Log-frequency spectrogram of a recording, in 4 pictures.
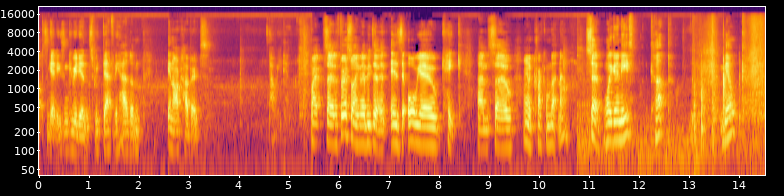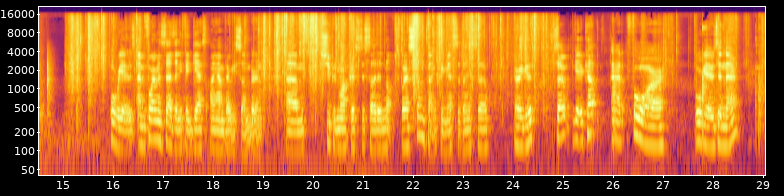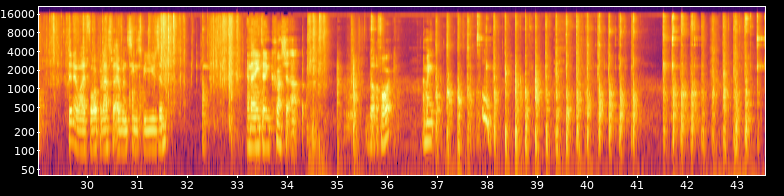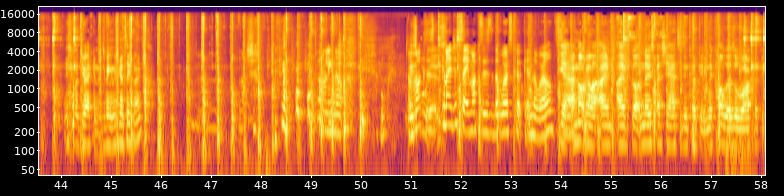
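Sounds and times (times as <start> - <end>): plastic packet crinkling: 15.0 - 16.8, 18.3 - 33.5.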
